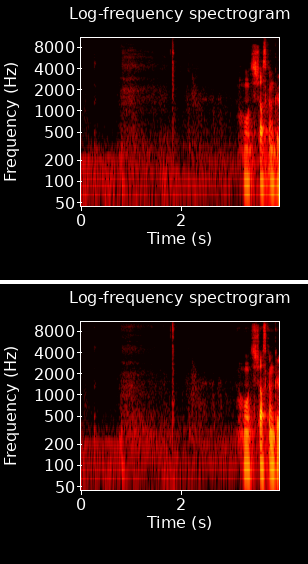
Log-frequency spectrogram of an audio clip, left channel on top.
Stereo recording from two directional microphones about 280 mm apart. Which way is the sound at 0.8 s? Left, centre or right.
Centre.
